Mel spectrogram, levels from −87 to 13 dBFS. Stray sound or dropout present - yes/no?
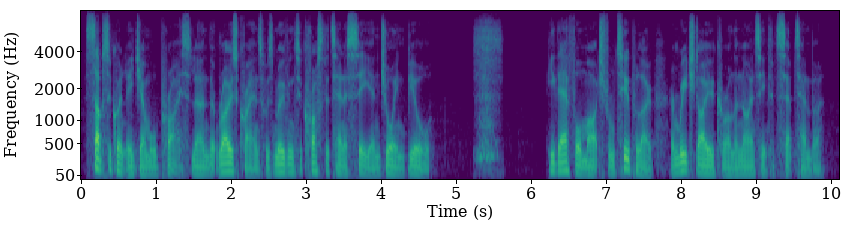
yes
